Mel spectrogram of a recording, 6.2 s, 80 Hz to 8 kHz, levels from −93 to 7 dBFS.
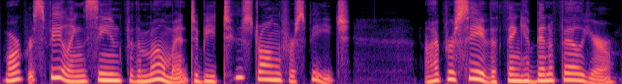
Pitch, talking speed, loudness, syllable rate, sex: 210 Hz, 195 wpm, -15 LUFS, 5.4 syllables/s, female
